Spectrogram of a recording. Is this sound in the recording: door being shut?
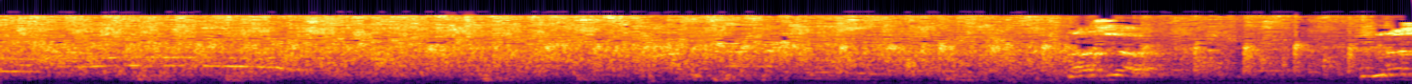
no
